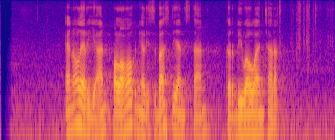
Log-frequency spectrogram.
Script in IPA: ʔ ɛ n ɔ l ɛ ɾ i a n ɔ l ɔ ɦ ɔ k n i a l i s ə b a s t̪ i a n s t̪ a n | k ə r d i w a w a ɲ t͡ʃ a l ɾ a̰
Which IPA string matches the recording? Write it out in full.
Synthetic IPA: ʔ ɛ n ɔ l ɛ ɾ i a n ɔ l ɔ ɦ ɔ k n i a l i s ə b a s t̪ i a n s t̪ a n | k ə r d i w a w a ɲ t͡ʃ a ɾ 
